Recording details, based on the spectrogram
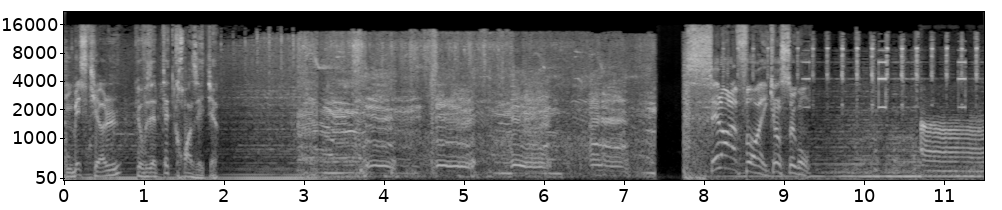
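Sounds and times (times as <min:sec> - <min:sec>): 
speech: 0:00.1 - 0:02.1, 0:03.2 - 0:03.8, 0:04.6 - 0:07.4, 0:08.1 - 0:11.5
red deer stag bellowing during rut: 0:02.9 - 0:07.4.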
